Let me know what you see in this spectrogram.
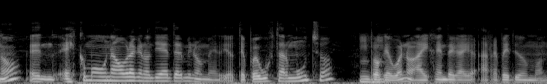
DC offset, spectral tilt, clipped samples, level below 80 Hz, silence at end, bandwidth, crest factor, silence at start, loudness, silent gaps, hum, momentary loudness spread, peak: under 0.1%; -8.5 dB/octave; under 0.1%; -38 dBFS; 0 s; 7.8 kHz; 16 dB; 0 s; -24 LUFS; none; none; 7 LU; -6 dBFS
